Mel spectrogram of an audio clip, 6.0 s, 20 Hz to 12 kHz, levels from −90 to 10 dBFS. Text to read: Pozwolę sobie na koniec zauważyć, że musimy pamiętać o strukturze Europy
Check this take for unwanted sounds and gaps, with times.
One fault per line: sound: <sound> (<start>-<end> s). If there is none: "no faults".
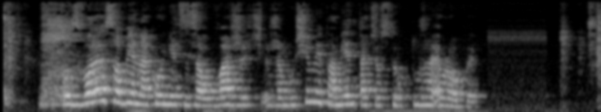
no faults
